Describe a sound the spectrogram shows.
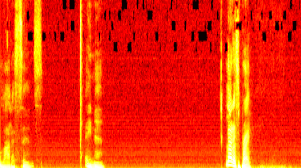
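An elderly woman speaks slowly and calmly into a microphone, with long pauses.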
